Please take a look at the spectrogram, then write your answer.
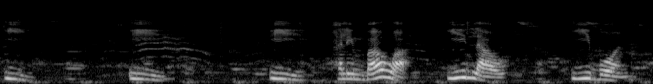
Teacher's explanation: Ang posisyon ng ating dila sa ponemang I ay nasa mataas at ang bahagi naman ng ating dila ay nasa harap. Kaya ito ay binibigkas na I.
